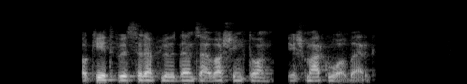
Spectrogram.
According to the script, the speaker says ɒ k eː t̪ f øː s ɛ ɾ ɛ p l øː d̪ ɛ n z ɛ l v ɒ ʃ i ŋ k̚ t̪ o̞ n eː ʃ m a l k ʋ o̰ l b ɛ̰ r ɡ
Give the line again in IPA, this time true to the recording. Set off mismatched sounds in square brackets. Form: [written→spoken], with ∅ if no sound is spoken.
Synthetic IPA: ɒ k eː t̪ f øː s ɛ ɾ ɛ p l øː d̪ ɛ n z ɛ l v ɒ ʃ i ŋ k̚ t̪ o̞ n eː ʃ m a [l→r] k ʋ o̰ l b ɛ̰ r ɡ

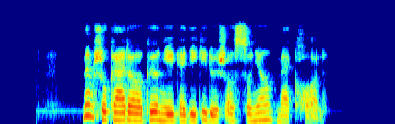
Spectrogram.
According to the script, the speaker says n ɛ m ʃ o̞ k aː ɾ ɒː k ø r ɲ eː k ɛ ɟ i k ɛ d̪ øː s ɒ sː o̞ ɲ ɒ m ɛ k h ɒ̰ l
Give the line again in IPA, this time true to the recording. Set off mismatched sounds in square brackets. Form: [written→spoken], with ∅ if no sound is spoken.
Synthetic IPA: n ɛ m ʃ o̞ k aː ɾ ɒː k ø r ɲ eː k ɛ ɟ i k [ɛ→i] d̪ øː [s→ʃ] ɒ sː o̞ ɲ ɒ m ɛ k h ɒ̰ l

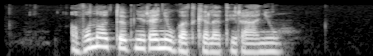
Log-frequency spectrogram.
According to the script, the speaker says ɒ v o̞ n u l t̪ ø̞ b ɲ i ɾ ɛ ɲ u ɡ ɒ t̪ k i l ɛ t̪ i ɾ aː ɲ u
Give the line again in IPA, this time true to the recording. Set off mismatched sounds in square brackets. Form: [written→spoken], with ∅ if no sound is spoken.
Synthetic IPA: ɒ v o̞ n [u→ɒ] l t̪ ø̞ b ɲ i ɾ ɛ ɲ u ɡ ɒ t̪ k [i→ɛ] l ɛ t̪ i ɾ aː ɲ u

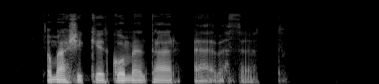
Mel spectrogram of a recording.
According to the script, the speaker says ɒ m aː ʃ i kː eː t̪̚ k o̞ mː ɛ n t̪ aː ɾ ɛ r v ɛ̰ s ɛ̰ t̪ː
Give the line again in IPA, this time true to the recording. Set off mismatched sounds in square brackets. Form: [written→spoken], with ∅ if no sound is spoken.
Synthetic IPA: ɒ m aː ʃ i kː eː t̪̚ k o̞ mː ɛ n t̪ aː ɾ ɛ [r→l] v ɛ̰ s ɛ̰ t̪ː

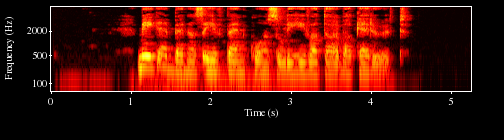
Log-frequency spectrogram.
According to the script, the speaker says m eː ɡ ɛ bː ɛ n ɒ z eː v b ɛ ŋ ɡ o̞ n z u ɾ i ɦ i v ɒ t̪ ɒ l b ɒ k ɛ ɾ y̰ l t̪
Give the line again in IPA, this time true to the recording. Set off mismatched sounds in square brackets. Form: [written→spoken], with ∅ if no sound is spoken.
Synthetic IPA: m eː ɡ ɛ bː ɛ n ɒ z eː v b ɛ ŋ [ɡ→k] o̞ n z u [ɾ→l] i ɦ i v ɒ t̪ ɒ l b ɒ k ɛ ɾ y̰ l t̪

